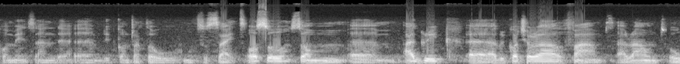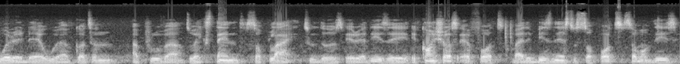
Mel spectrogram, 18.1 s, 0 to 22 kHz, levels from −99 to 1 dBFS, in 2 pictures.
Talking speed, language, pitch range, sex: 145 wpm, English, 70-90 Hz, male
